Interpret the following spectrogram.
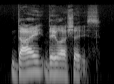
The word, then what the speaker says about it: d'Aix: d'Aix de la Chaise That's d'Aix, d a i x, is that how that's pronounced?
